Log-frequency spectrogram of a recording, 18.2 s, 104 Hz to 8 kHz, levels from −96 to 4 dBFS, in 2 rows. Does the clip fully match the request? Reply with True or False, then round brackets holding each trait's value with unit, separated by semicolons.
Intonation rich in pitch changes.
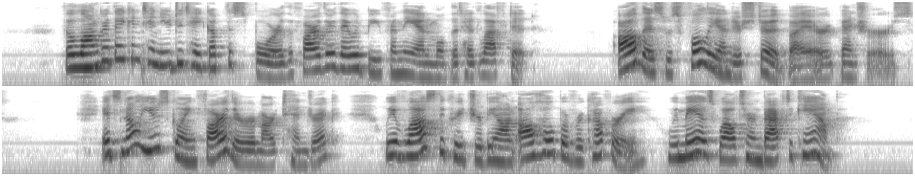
True (6.6 semitones)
